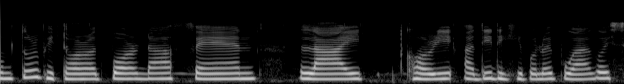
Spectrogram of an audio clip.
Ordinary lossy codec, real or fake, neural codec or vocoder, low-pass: none; real; none; 7.2 kHz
